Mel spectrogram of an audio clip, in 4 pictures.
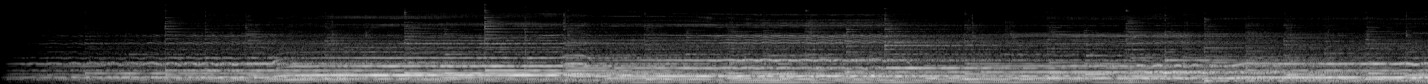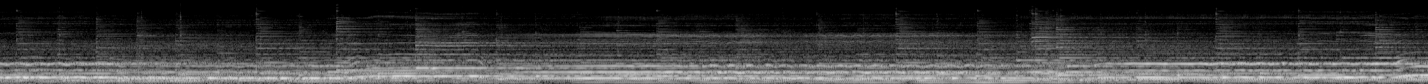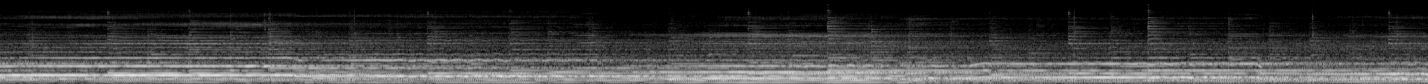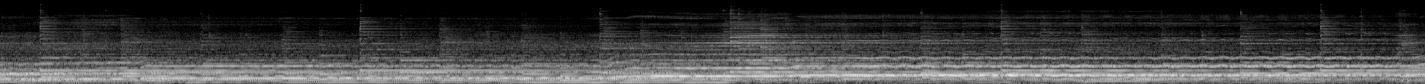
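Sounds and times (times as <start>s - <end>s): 
angelic voice: 0.0s - 57.0s.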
